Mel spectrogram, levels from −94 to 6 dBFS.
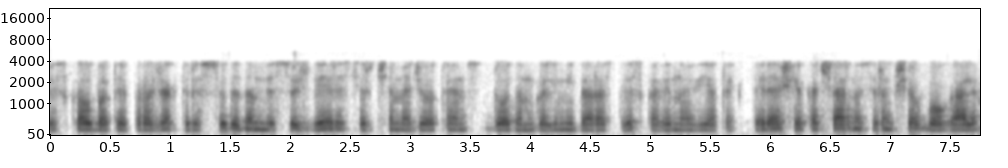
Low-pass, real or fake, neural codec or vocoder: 5.4 kHz; fake; vocoder, 44.1 kHz, 128 mel bands every 256 samples, BigVGAN v2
